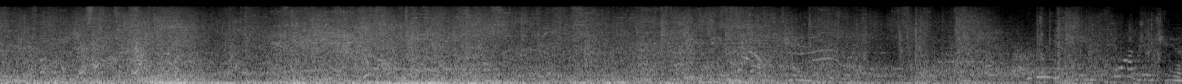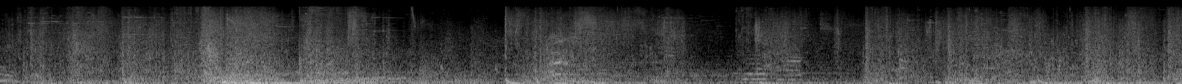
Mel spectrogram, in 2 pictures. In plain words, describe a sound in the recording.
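Magic blasts crackle and boom in a rapid, chaotic fight.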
